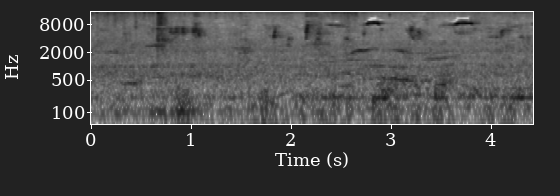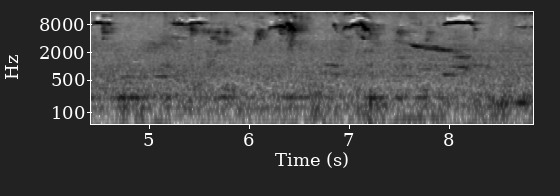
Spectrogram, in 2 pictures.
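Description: Birds chirping and squeaking in many short, high calls, some sweeping down in pitch, over a low street background.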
